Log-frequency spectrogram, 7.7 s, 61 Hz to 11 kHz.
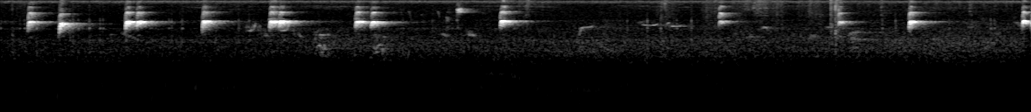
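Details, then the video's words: Carolina wren nestlings, in a nest in a hanging strawberry planter and fledging about 12 days after hatching, give short, high, sharp chirps in quick irregular bursts, roughly one or two a second, over a steady soft hiss. "Baby Birds Baby Wrens"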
